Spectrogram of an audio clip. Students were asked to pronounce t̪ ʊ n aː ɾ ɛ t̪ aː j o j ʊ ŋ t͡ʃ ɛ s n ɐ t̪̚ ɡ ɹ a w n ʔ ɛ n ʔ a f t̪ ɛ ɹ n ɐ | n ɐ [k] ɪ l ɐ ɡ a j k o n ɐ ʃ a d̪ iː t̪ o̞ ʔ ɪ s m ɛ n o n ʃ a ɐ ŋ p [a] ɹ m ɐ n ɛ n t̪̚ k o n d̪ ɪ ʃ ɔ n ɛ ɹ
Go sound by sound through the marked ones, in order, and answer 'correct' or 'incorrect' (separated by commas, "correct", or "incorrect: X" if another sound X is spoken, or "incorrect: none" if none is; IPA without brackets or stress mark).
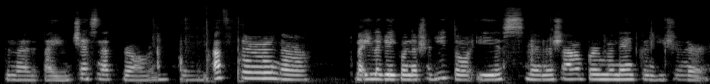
incorrect: ʔ, incorrect: ɛ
